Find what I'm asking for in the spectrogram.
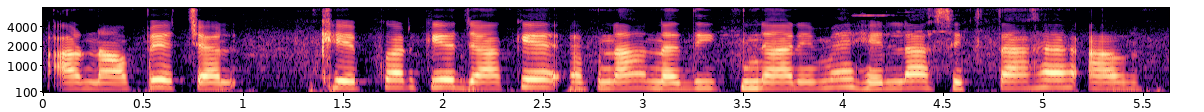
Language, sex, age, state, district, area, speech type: Urdu, female, 60+, Bihar, Darbhanga, rural, spontaneous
